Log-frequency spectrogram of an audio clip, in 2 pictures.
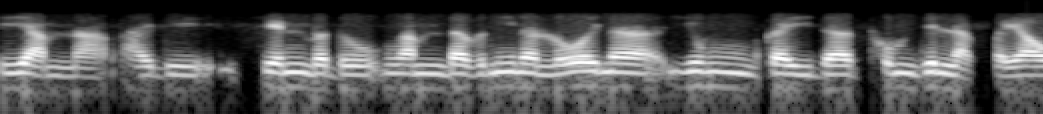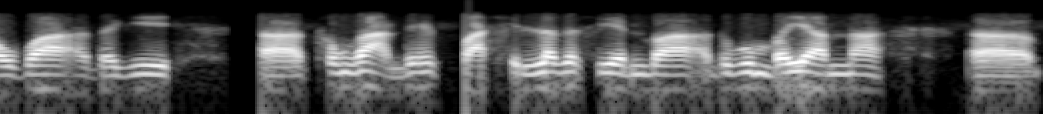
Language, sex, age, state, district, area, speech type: Manipuri, male, 45-60, Manipur, Imphal East, rural, conversation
